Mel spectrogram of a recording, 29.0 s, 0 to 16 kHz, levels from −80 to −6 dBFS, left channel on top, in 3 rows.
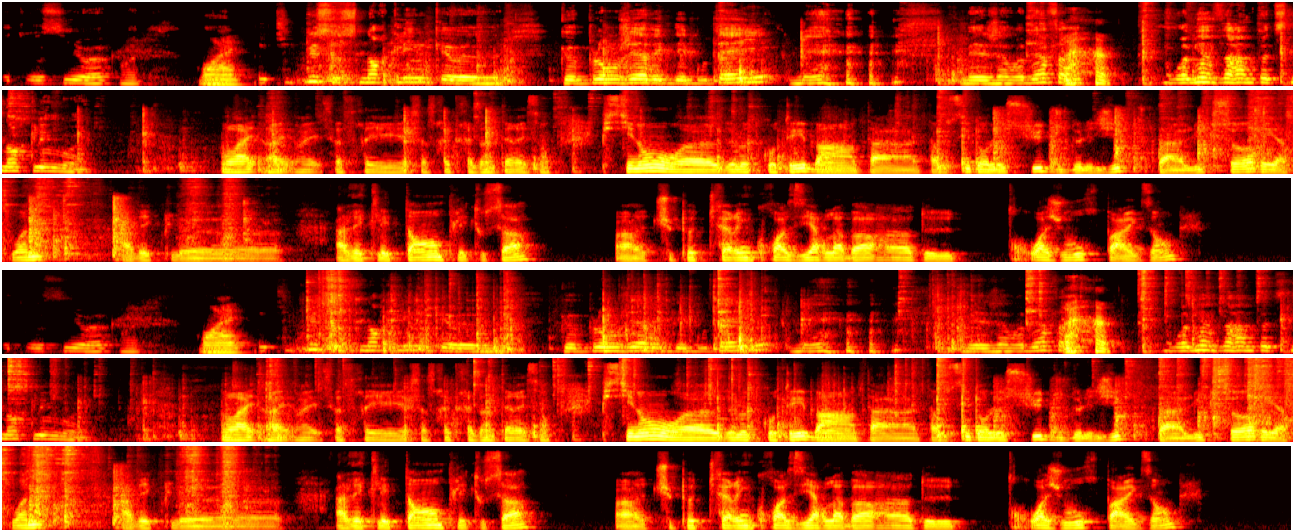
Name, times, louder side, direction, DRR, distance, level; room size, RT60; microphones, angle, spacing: voice 1, 0.2-1.0 1.5-1.7 2.3-8.1 8.7-10.4, left 5 dB, 80° left, 0.5 m, -27 dB
sound 1, 2.2-4.1 4.5-5.9 6.7-7.4 7.7-8.1 8.4-12.3 12.6-12.7 13.0-14.5 14.7-17.1 17.4-17.5 17.9-21.4, right 5 dB, 80° right, 1.0 m, -31 dB
sound 2, 6.0-6.1 6.5-6.6 7.0-7.1 7.6-8.0 8.5-9.1 9.6-9.7 10.1-10.8 11.4-11.5 11.7-12.4 12.6-13.7 14.0-14.5 16.5-16.6 16.9-17.7 18.0-18.4 18.6-19.2 19.6-19.9 20.2-20.4 21.2-21.3 22.2-22.3, left 3 dB, 50° left, 1.6 m, -32 dB
voice 2, 7.9-8.3 11.3-19.7 20.3-23.3 24.0-26.5 26.9-28.3, right 1 dB, 10° right, 0.5 m, -22 dB
10.5 x 5.2 x 4.6 m
head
